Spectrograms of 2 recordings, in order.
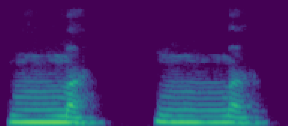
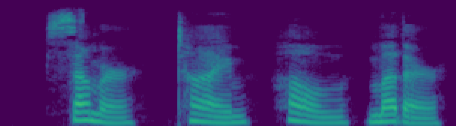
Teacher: you need to close your lips, use your voice, and the sound m comes through your nose. M.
